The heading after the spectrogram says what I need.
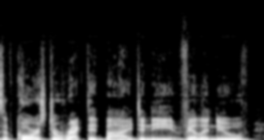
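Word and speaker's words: Villeneuve: course directed by Deni villanu it's villanu right he I I believe I did watch him pronounce it recently and then unsung hero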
